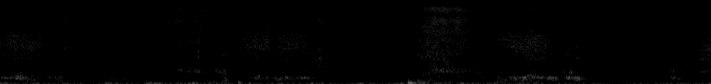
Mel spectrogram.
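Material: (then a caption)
Cardboard. Fingertips and nails rub and scratch across a flat white corrugated cardboard piece lying on a dark cloth. Soft, bright, papery scraping comes in repeated strokes lasting about a second each, separated by brief quiet pauses, with a low rumble underneath.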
